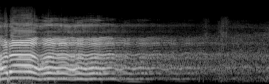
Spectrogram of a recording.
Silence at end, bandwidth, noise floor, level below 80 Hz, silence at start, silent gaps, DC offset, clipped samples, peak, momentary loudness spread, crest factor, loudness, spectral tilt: 0 s; 16 kHz; -37 dBFS; -62 dBFS; 0 s; none; under 0.1%; under 0.1%; -2 dBFS; 25 LU; 14 dB; -13 LUFS; -0.5 dB/octave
